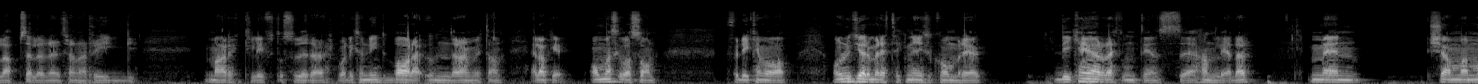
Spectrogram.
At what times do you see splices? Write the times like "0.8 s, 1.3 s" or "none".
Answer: 3.4 s, 7.1 s, 13.0 s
